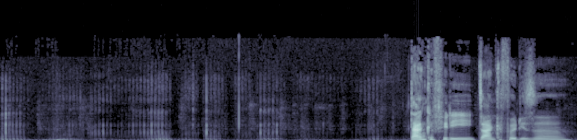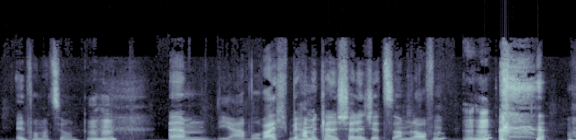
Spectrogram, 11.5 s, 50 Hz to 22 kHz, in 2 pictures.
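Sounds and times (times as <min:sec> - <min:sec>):
domestic cat purring: 0:00.0 - 0:05.9
speech: 0:04.1 - 0:11.5.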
